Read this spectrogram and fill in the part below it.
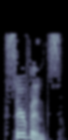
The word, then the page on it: servants: British English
